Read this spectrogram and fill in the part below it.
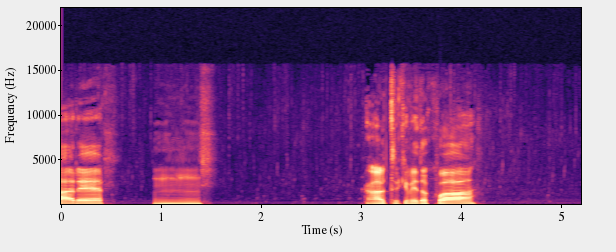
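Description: A young man speaks with animation in short, drawn-out bursts close to a microphone.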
